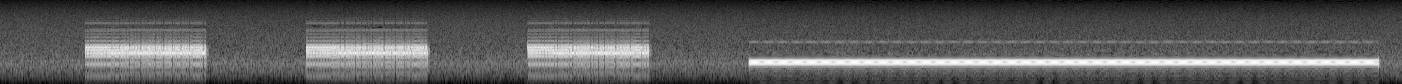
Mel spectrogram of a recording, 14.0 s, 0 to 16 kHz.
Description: Emergency Alert System (SAME) tones (header bursts, then the 853 and 960 Hz attention tone), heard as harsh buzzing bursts, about 520.83 baud.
